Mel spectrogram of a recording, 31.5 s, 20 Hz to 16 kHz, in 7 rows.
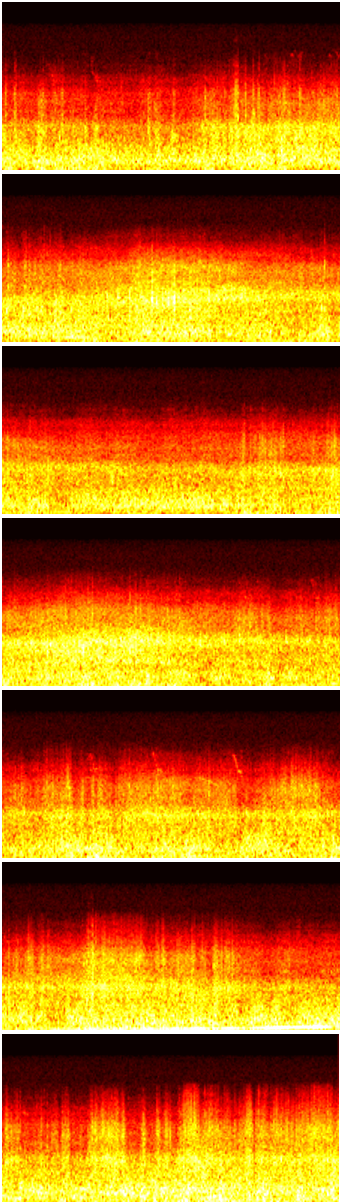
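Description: Wind rushing over the microphone of a moving bicycle, mixed with passing street traffic. The noise swells twice, about 7 and 15 seconds in, and a deep rumble joins it from about 24 to 27 seconds.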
